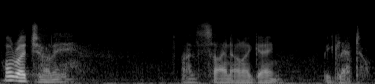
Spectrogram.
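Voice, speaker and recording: Low-voiced, uneasy ship's mate. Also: male voice, very animated. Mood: wary, surprised. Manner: measured, literary storytelling, urgent in dialogue. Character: loyal, uneasy ship's mate recounting a grim sea tale. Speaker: narrator and actor. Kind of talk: 1940s radio drama acting and narration. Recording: muffled old-time radio recording, music behind.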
